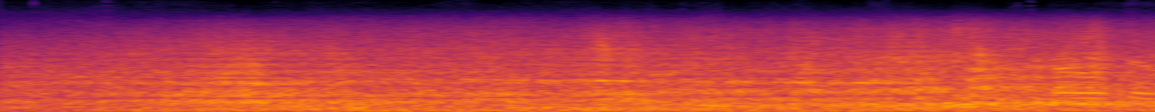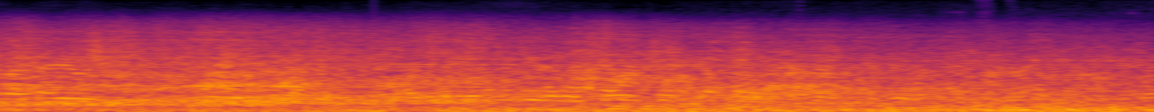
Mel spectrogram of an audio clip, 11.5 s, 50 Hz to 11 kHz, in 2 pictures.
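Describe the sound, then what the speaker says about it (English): A China Eastern Airlines Boeing 777-300ER departs Los Angeles for Shanghai, producing a loud, sustained, full-bodied jet roar that holds steady throughout at close range. "This is China Eastern Airlines 586 taking off to Shanghai on a 777-300ER."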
